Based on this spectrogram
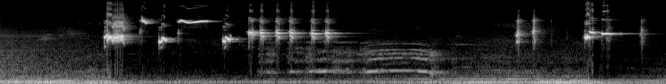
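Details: Orange-headed thrush from Singaraja, Bali, in a masteran lure for the teler song. Varied high whistles and a series of rapid chips lead into a lower drawn-out buzzy phrase, then scattered sharp notes.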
